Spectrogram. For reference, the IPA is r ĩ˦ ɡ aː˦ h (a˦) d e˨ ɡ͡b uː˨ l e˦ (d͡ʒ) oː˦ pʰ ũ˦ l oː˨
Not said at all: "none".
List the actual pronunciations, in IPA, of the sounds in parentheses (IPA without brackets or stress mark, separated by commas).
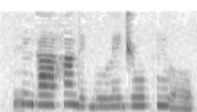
ã˦, d͡ʒ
